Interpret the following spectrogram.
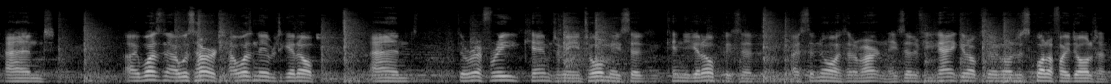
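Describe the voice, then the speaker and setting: A man's voice: fairly high pitch, fairly even intonation, fast talker. A man with a west of Ireland Mayo accent answering interview questions casually as a boxer, earnest and often repeating his phrases. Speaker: professional boxer being interviewed. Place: indoors in a boxing gym. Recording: busy gym noise behind voice.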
